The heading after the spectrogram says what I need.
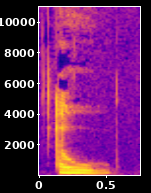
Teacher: ما دو حرکہ لمبا، مات تا ایک حرکہ. او، یہ ہے مدلین، فتح کو واو سے جوڑا جا رہا ہے تو یہ ہے او.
